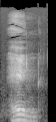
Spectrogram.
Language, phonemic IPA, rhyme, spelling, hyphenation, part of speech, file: Dutch, /ɦeːn/, -eːn, heen, heen, adverb / noun, Nl-heen.ogg
- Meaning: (adverb) 1. away 2. to, towards 3. gone, outside the boundaries of the norms; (noun) sea clubrush (Bolboschoenus maritimus)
